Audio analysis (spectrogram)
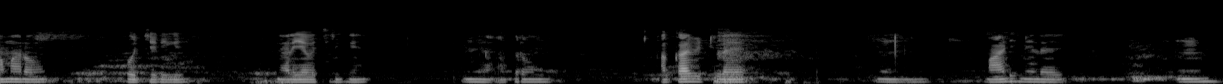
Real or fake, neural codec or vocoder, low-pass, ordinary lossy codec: real; none; 5.4 kHz; none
